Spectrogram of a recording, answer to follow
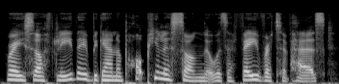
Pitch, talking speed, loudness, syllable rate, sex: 190 Hz, 230 wpm, -17 LUFS, 6.7 syllables/s, female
